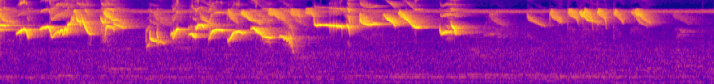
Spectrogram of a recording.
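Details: Loud street-corner song of an old wild oriental magpie-robin: rapid, varied, clear whistles and slurred notes in quick succession, fading to soft repeated high downslurred notes.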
